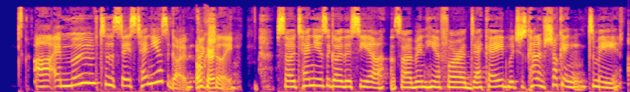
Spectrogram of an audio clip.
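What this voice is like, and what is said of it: Australian accent. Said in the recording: “You lived in Australia, I assume, based on the accent.”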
